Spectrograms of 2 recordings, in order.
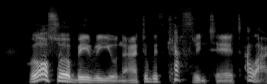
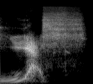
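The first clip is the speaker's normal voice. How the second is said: emphatic yes; 4 dB louder than usual. Acted. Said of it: "Carolyn Bianchi says".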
